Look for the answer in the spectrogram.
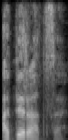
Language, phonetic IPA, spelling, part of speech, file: Russian, [ɐpʲɪˈrat͡sːə], опираться, verb, Ru-опираться.ogg
- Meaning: 1. to lean, to rest 2. to rely (on), to depend on, to be guided (by)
